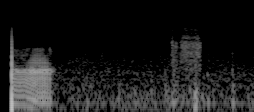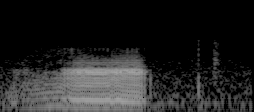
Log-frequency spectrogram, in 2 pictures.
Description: Boston Terrier snoring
